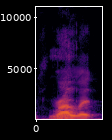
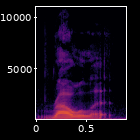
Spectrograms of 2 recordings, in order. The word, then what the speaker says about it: Rowlet: Rowlet. – Rowlet.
